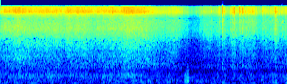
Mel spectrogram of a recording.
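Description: Dry food poured from a plastic bag onto a round metal tray: a steady hissing patter with the bag rustling. It eases off about three seconds in.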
